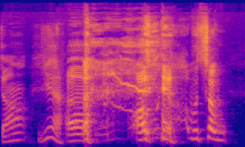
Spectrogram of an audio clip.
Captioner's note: crack up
